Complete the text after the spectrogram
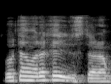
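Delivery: ordinary delivery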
